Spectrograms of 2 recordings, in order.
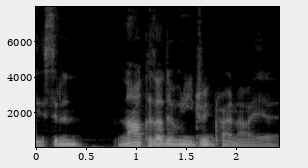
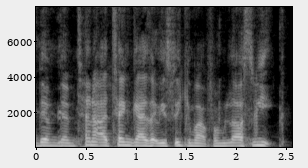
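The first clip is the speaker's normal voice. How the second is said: loud teasing; 6 semitones higher, 13 dB louder than usual. Real, not acted. Teasing friend loudly.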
